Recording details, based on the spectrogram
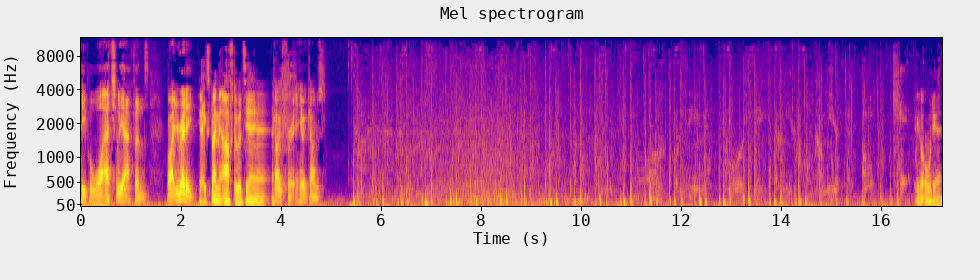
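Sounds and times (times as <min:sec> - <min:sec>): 
speech: 0:00.0 - 0:05.6, 0:16.7 - 0:17.2
horse hooves clip-clopping on a muddy road: 0:05.4 - 0:16.5.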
